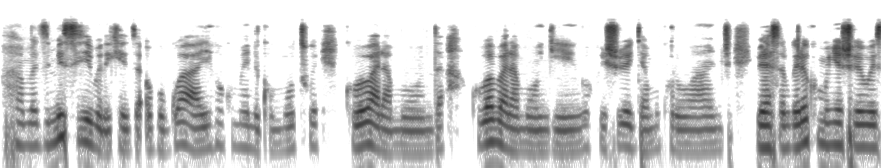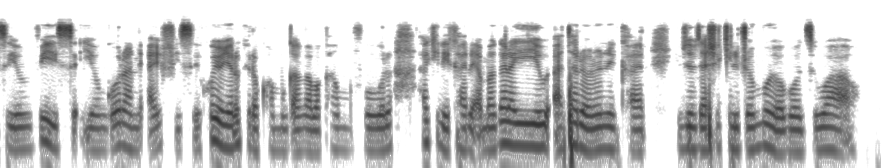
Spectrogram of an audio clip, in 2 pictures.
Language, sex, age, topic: Rundi, female, 18-24, education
